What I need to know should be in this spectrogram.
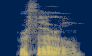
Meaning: The act or process of transferring someone or something to another, of sending by reference, or referring
- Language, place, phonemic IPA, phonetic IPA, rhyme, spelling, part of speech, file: English, Queensland, /ɹɪˈfɜː.ɹəl/, [ɹɨ̞ˈfɜː.ɹəl], -ɜːɹəl, referral, noun, En-au-referral.ogg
